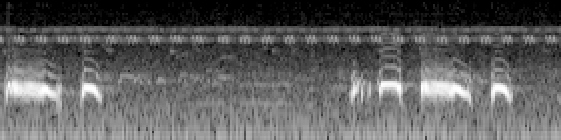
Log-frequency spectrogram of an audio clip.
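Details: Spotted dove used as a decoy, cooing for a mate as the day begins; a long drawn coo followed by a short one, then a stuttered group of clipped coos, over a constant rhythmic high-pitched ticking.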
